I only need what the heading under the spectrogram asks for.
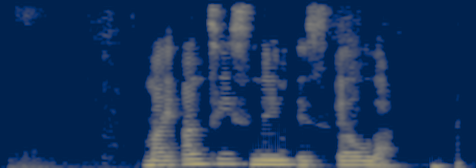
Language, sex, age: Icelandic, female, 20-29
